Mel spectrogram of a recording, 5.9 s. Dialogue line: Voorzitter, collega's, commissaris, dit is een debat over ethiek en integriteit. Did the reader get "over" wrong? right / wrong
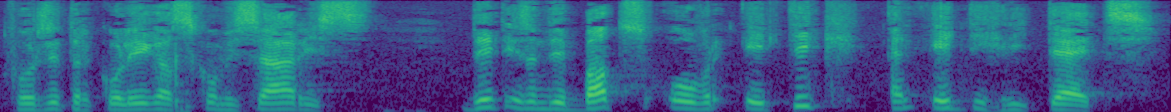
right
